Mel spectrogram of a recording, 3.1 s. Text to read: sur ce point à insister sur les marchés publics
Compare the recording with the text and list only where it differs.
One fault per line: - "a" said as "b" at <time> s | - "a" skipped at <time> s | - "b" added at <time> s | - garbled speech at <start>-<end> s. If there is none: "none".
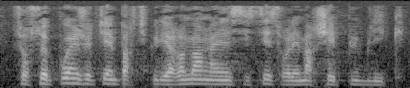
- "je tiens particulièrement" added at 0.6 s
